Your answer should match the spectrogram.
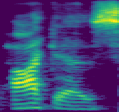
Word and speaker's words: Jaquez: It's Jaquez, right? – I think it's Jaime Jaquez. – Jaquez. – Yeah. Jaquez. Silent J always gets me, but yeah.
